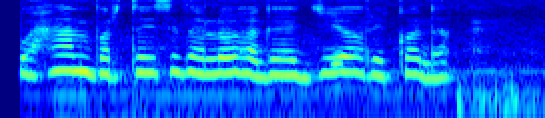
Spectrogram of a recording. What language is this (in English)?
Somali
